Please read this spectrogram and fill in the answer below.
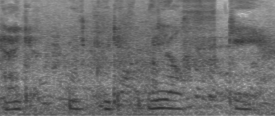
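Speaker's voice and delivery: hushed, frightened whisper; scared whisper. Acted. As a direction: whisper how scared you were. Child describing fear.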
